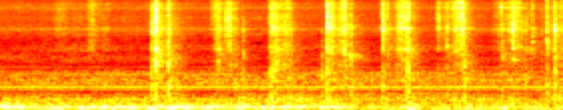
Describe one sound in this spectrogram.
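Playing cards riffle and flick as a deck is shuffled.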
